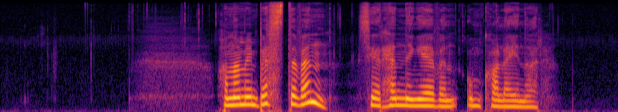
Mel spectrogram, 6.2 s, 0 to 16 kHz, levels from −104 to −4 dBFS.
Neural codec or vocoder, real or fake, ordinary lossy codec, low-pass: none; real; none; 14.4 kHz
